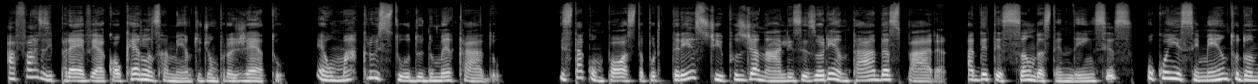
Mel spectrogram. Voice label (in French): Voix PT studio Pro; Traduction audiovisuelle : doublage, voix off et sous-titrage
